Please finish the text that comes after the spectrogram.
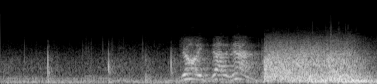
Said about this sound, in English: I saw him pull a gun, thought sure he got you. Well, he didn't miss by much.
